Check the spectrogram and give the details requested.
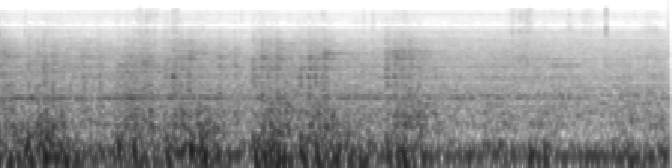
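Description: Train rumbling, with a steady low hum and a thin steady tone. It grows louder just before this and eases off after about three seconds.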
